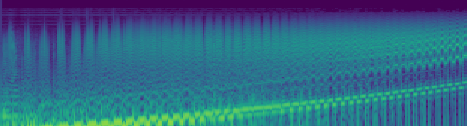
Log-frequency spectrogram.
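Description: Logo intro music: a distorted, electronic-sounding riser that climbs steadily in pitch, pulsing in a rhythm that speeds up as it rises.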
